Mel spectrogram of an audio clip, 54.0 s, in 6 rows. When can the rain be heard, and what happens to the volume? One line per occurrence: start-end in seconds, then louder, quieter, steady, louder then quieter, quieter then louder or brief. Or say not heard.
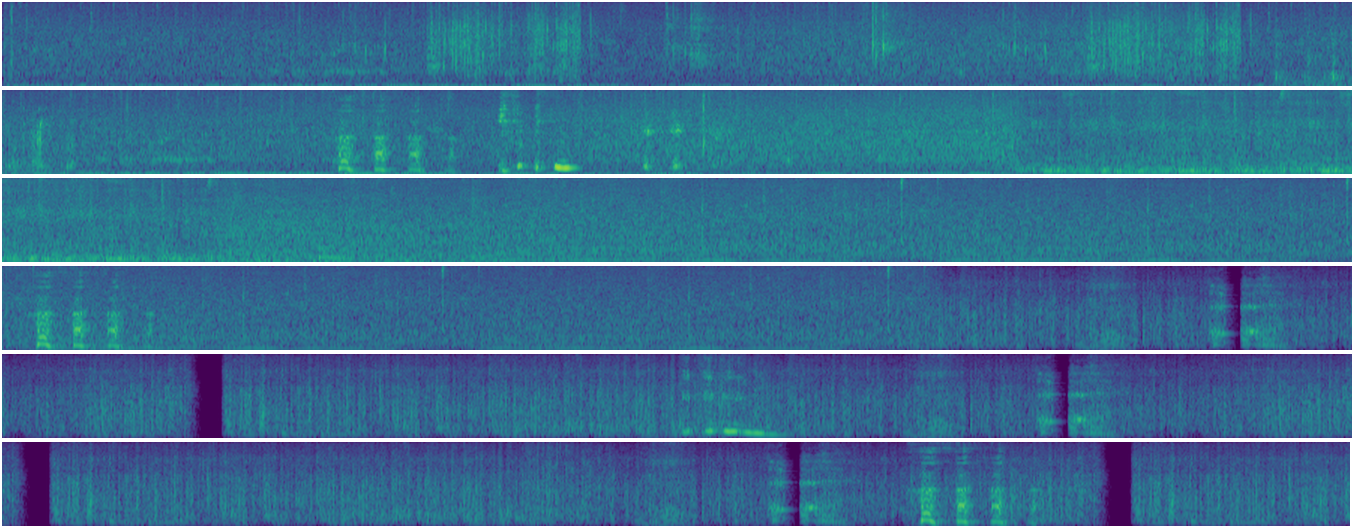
0.0-53.9 louder then quieter.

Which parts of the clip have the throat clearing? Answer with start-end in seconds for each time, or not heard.
12.3-13.8, 40.5-41.2.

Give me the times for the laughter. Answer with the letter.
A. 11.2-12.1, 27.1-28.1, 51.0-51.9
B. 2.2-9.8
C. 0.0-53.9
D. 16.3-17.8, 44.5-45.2
A.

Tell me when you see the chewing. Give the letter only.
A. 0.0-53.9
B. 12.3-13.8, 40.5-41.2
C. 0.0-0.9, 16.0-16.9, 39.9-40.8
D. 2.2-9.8
D.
